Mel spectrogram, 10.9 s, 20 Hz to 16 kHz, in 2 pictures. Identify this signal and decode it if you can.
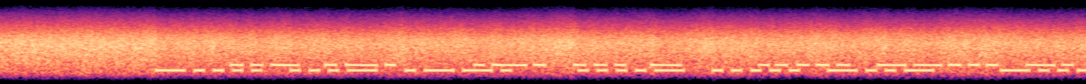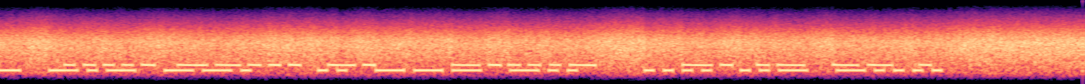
Morse code, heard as two keyed tones, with radio static. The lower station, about 25 wpm, 510 Hz: 6VP 45X XKG IOD HU6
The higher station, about 24 wpm, 770 Hz: UR RST 57N 57N - NAME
